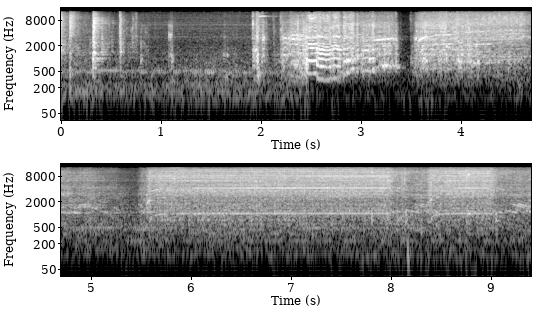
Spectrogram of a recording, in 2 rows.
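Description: A 9/16 socket on a ratchet or driver loosening the black band around the middle of a filter: a short whirring spin, metallic ratcheting and clinks, then a steady mechanical drone, close and fairly loud.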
